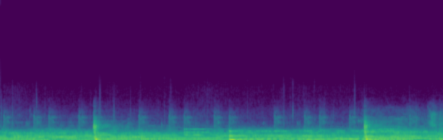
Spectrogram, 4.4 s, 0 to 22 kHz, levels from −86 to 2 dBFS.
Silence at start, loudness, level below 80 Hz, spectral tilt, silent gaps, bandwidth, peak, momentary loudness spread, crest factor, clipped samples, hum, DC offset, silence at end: 0 s; -21 LUFS; -36 dBFS; -9 dB/octave; none; 6.2 kHz; -2 dBFS; 5 LU; 20 dB; under 0.1%; none; under 0.1%; 0 s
